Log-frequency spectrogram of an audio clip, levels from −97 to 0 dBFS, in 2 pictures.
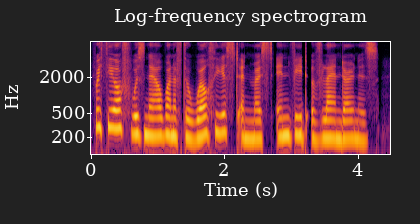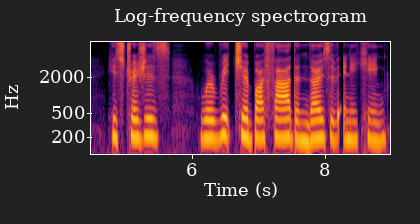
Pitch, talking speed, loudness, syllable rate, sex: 200 Hz, 160 wpm, -18 LUFS, 4.3 syllables/s, female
